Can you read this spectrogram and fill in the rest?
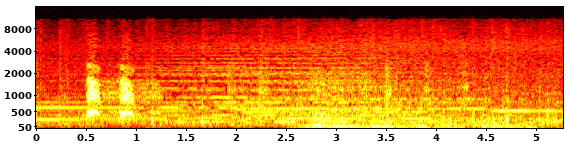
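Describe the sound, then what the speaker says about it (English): A small dog in the Elder Scrolls Online game gives two quick, sharp barks close together near the start, followed by quiet in-game ambience and soft background sounds. "What a cute little If dog."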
